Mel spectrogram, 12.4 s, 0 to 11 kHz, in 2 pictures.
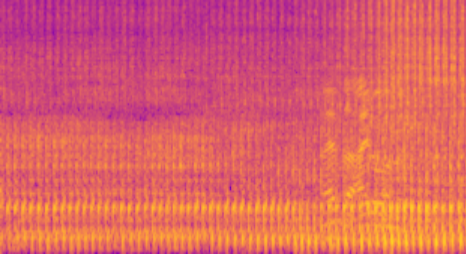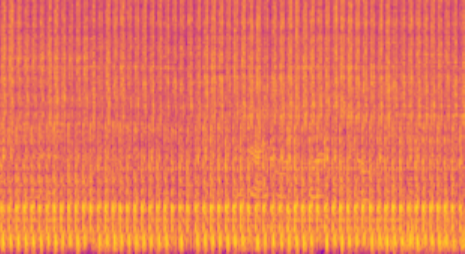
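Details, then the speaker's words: Honda HRT216 mower cold-started after sitting outside without fuel since February and then being refueled. An even, regular putting at roughly two hundred beats a minute stays steady; a smooth, healthy low idle, smoothest the owner has seen it run. "wow no way smoothest I've ever even seen it run before"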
